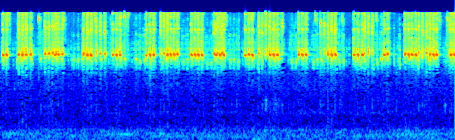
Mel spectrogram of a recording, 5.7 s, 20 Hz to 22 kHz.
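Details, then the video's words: Live crickets calling loudly in bright, high, buzzy pulse trains, about three bursts per second at a somewhat uneven pace, clear and dominant over a faint low hum. "Live Crickets 60min "Natural Sound""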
